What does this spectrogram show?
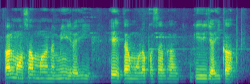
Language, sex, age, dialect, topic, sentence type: Chhattisgarhi, male, 18-24, Western/Budati/Khatahi, agriculture, question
